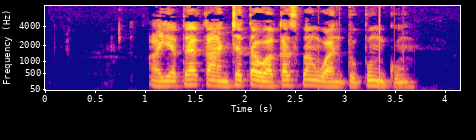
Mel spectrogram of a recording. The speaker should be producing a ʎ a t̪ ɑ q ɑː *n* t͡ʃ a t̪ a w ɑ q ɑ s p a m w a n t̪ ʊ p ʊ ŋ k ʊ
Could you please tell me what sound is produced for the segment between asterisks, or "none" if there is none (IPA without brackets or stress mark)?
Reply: n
